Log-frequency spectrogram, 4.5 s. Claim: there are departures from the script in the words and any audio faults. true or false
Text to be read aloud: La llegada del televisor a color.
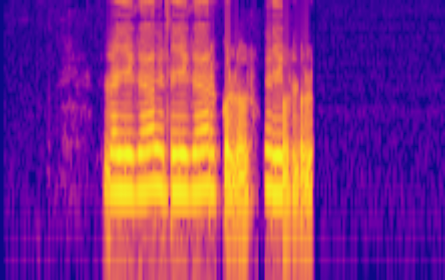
true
